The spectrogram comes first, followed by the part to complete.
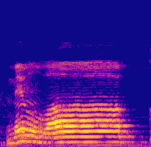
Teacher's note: من نون کے بعد واو آ گیا ہے تو نون کے اندر کیا کرنا ہے؟ نون کو ہونٹ گول کر دینے ہیں. من واق، گو کہ دو زیریں ہیں لیکن عارضی طور پہ یہ ساکن ہو جائے گا.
